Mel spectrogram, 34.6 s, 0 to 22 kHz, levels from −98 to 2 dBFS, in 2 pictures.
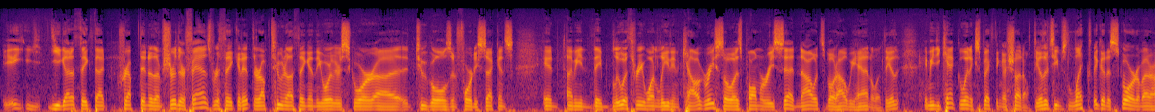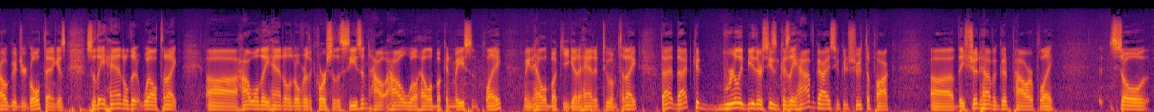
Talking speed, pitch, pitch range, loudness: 235 wpm, 115 Hz, 110-135 Hz, -20 LUFS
